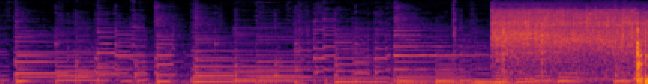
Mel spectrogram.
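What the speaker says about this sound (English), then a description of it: "Just add a little bit of butter and let it fry up in the pan." Smoked kielbasa sausage in butter starts sizzling in a pan near the end, a loud bright hiss entering over music that plays throughout.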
